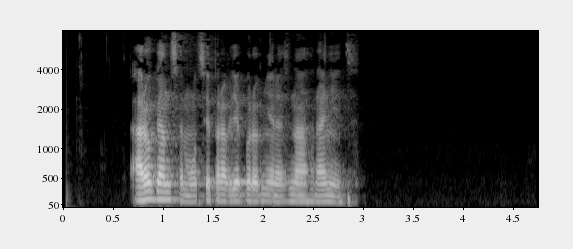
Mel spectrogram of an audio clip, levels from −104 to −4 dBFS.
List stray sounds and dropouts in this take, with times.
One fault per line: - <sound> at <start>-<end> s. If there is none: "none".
none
